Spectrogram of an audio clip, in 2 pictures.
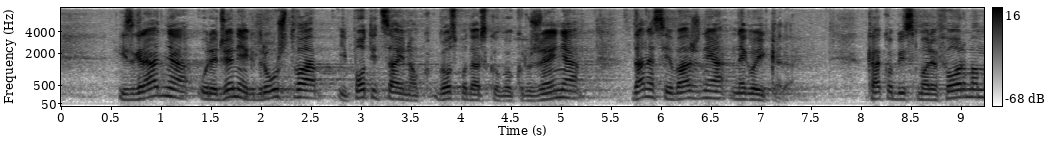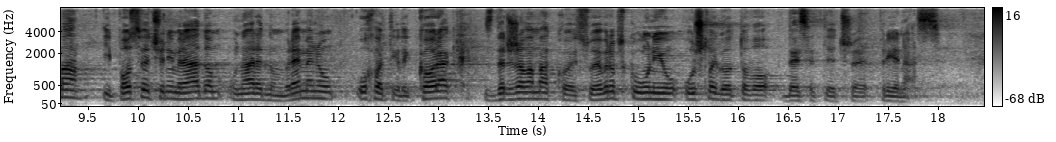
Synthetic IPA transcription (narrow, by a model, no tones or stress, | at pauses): izɡɾaːd̪ɲauɾe̞d͡ʑe̞nije̞ɡd̪ɾuːʃt̪ʋaipo̞t̪it̪sajno̞ɡːo̞spo̞d̪aɾsko̞ɡo̞kɾuʒe̞ːɲad̪anasje̞ʋaʒnijane̞ɡo̞ikad̪a̰ | kako̞bismo̞ɾe̞fo̞ɾmamaipo̞sʋet͡ɕe̞nimɾaːd̪o̞munaːɾe̞d̪no̞mʋɾe̞me̞nuuxʋat̪iliko̞ɾaksd̪r̩ʒaʋamako̞je̞sue̞ʋɾo̞pskuuːnijuuʃle̞ɡo̞t̪o̞ʋo̞d̪e̞se̞t̪ʎet͡ɕe̞pɾije̞na̰ːs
